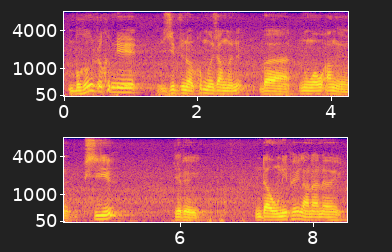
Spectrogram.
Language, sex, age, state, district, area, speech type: Bodo, male, 45-60, Assam, Kokrajhar, rural, spontaneous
